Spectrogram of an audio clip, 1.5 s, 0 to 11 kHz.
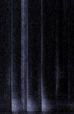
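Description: Four knocks, the second softer, land on the 1.6 mm thick steel wall of a house built from shipping containers. Each gives a dull, muffled thud centred in the midrange that dies away quickly. The thick steel keeps the sound dull rather than thin and tinny.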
